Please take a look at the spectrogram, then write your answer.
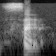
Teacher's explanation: when we put this phoneme at the end of the word it gets uh produced as an unreleased thing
